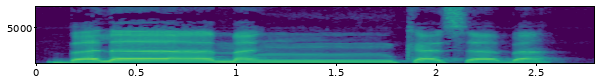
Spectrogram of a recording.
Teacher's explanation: Man kasaba nun sakin plus kaf. Make sure you do the ikhfa, but the ikhfa must be kind of clear that there is the letter kaf coming after nun sakin.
